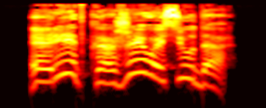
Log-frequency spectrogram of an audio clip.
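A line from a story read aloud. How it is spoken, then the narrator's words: Shouting woman. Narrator (Russian): Прокричала мадам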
